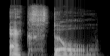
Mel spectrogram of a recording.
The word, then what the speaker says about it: extol: verb is extol to extol this word has two syllables and the stress is on that second syllable extol what it means is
